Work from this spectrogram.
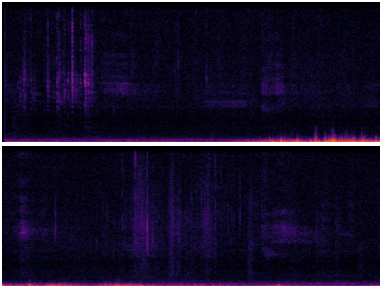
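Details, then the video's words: Gidget, a female American Pit Bull Terrier mix awaiting adoption at the Berkeley-East Bay Humane Society, snores in a mellow, nasal way; low rumbling breaths swell louder midway and then fade, over a faint steady background hum. "Gidget Snoring at the Berkeley -East Bay Humane Society"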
